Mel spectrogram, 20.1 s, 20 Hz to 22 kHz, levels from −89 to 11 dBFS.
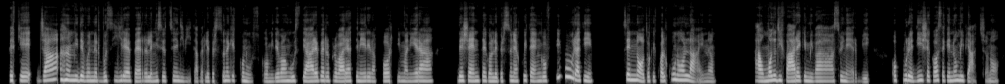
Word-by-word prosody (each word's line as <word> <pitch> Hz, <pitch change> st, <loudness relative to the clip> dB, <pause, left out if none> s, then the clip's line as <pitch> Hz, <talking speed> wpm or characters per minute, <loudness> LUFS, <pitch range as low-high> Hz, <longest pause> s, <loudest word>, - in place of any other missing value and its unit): perché 205 Hz, -2 st, 0 dB
già 215 Hz, +7 st, +3 dB, 0.3 s
mi 215 Hz, 0 st, +5 dB
devo 200 Hz, -2 st, +3 dB
innervosire 195 Hz, +1 st, -1 dB
per 180 Hz, -1 st, -2 dB
le 185 Hz, -1 st, 0 dB
mie 185 Hz, +2 st, -2 dB
situazioni 195 Hz, +1 st, -3 dB
di 185 Hz, -1 st, -3 dB
vita, 170 Hz, +2 st, -12 dB
per -, -, -14 dB
le 175 Hz, -, -3 dB
persone 200 Hz, +3 st, -4 dB
che 205 Hz, 0 st, -6 dB
conosco, 165 Hz, -2 st, -5 dB
mi 165 Hz, -, -8 dB
devo 180 Hz, +2 st, -1 dB
angustiare 190 Hz, -1 st, +2 dB
per 200 Hz, -1 st, -1 dB
provare 185 Hz, -1 st, +1 dB
a 185 Hz, -, 0 dB
tenere 185 Hz, 0 st, -2 dB
i -, -, -1 dB
rapporti 185 Hz, +2 st, -4 dB
in 180 Hz, -, -6 dB
maniera, 180 Hz, +1 st, -1 dB, 0.5 s
decente 195 Hz, -1 st, +2 dB
con 180 Hz, -1 st, 0 dB
le 180 Hz, -, +2 dB
persone 180 Hz, +2 st, -3 dB
a 185 Hz, -, -4 dB
cui 210 Hz, +2 st, -3 dB
tengo, 190 Hz, -1 st, -1 dB, 0.2 s
figurati 325 Hz, -, +2 dB, 0.6 s
se 250 Hz, -, +2 dB
noto 200 Hz, -6 st, +4 dB
che 190 Hz, -1 st, -8 dB
qualcuno 225 Hz, +6 st, +1 dB
online 170 Hz, -6 st, 0 dB, 0.8 s
ha 180 Hz, -, +5 dB
un 180 Hz, 0 st, +1 dB
modo 210 Hz, +3 st, +5 dB
di 215 Hz, 0 st, +1 dB
fare 185 Hz, 0 st, +3 dB
che 200 Hz, +1 st, -3 dB
mi 180 Hz, -1 st, 0 dB
va 180 Hz, 0 st, -2 dB
sui 205 Hz, +2 st, -3 dB
nervi, 160 Hz, -3 st, -6 dB, 0.5 s
oppure 210 Hz, -1 st, +1 dB
dice 210 Hz, +2 st, -1 dB
cose 210 Hz, 0 st, -1 dB
che 200 Hz, 0 st, -2 dB
non 205 Hz, +2 st, +2 dB
mi 210 Hz, -, +3 dB
piacciono, 170 Hz, -1 st, -9 dB
190 Hz, 170 wpm, -20 LUFS, 180-205 Hz, 0.8 s, mi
